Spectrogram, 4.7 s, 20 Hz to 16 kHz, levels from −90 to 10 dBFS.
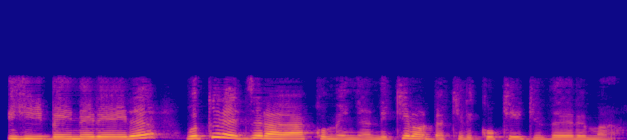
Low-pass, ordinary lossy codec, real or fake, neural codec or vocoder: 7.2 kHz; none; fake; codec, 16 kHz, 1.1 kbps, Voila-Tokenizer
